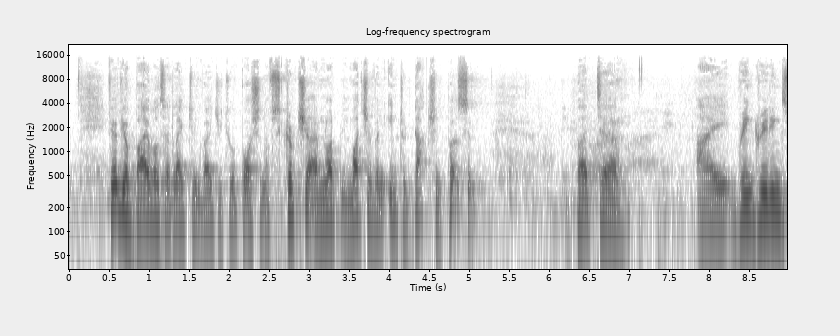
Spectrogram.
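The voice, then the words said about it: British accent. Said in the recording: “I hope my accent won't be too bad tonight. I'm British, so some of my words will be a bit different than yours”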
